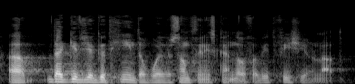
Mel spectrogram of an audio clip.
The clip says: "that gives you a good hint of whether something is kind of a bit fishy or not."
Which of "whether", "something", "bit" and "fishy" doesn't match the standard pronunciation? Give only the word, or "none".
none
